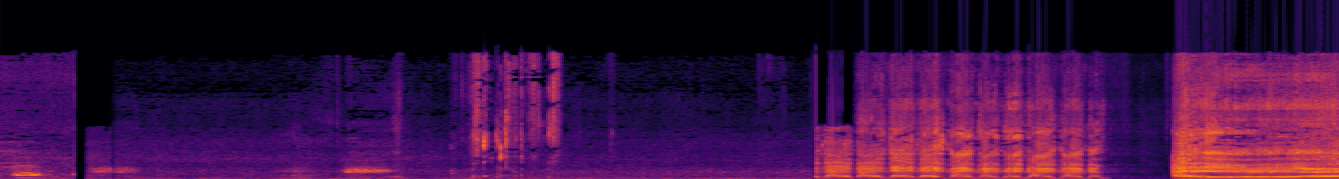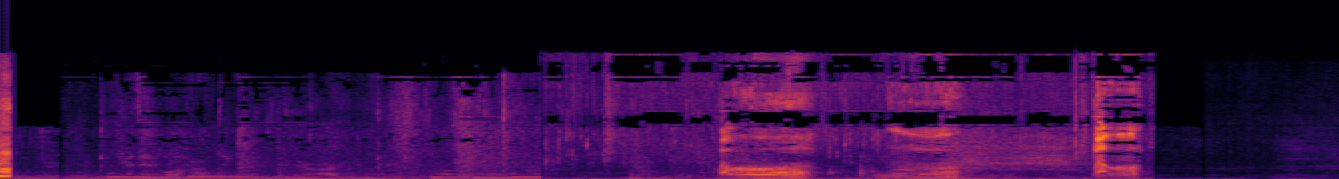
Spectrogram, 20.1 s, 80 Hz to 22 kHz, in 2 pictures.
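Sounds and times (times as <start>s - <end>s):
sea lion barking: 6.1s - 10.2s
background music: 10.0s - 16.1s, 17.6s - 20.0s.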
